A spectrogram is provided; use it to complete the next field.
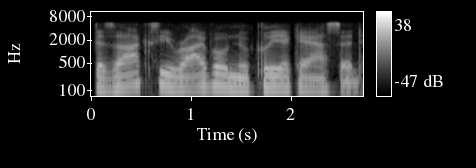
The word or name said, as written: desoxyribonucleic acid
